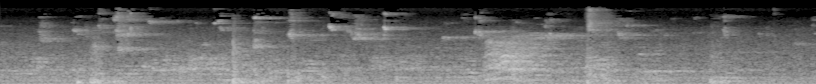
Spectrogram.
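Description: A futsal ball being kicked and bouncing on a tiled court: a scattering of sharp thuds over a few seconds, among players' shouts in a large hall.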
